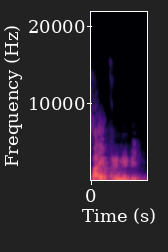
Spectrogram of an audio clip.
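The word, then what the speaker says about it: Cyprinidae: নামের শেষে দিয়ে দেখবে DAE বা ডি থাকে, DAED উচ্চারণ ডি। তো এই রুই মাছের ফ্যামিলির নাম হচ্ছে সাইপ্রিনিডি অথবা সাইপ্রিনিডি, অনেকে বলে সাইপ্রিনিডি অথবা সাইপ্রিনিড।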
